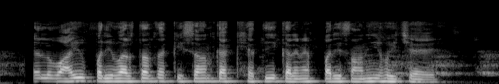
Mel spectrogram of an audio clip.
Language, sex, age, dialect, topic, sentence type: Maithili, male, 18-24, Angika, agriculture, statement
